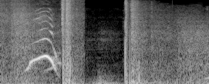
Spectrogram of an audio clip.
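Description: Muzzle-loading guns fired into the air: two sharp shots about two thirds of a second apart, the second one doubled, with a short excited shout just before the first.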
